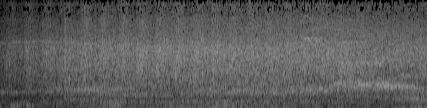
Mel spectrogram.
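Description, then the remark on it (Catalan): A large indoor basketball crowd breaks into sustained applause and cheering for a player returning after more than a month out injured. It is a dense, steady roar of clapping that swells in the first seconds and holds loud throughout. “Ovació perquè torna Andrés Feliz després d'un mes i una mica més de baixa.”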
